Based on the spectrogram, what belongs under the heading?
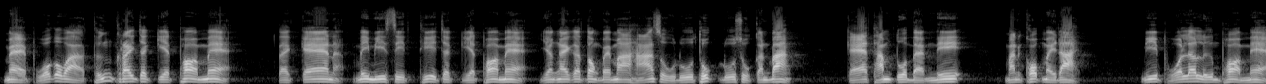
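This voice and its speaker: A man's voice: fairly low pitch, brisk, a bit bright, pitched above the performer's own voice, natural voice. A man voicing a harsh older mother-in-law in a folk tale, berating her daughter-in-law with contempt. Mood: scolding.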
